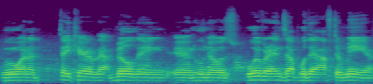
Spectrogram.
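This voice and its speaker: A man from Tunisia, telling stories as an animated guest in a casual interview. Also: mid-range voice, moderate pace. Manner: animated, rambling storyteller. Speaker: whiskey company owner, guest.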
